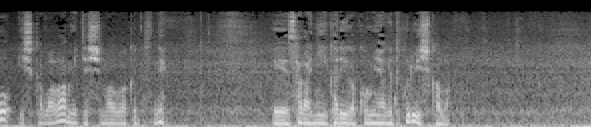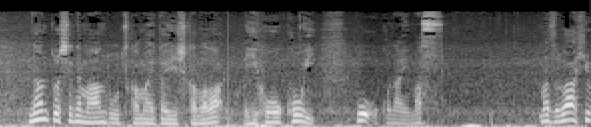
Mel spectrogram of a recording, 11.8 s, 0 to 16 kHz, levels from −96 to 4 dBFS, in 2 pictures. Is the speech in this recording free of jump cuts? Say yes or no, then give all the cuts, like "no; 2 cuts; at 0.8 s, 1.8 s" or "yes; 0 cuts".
no; 1 cut; at 8.4 s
